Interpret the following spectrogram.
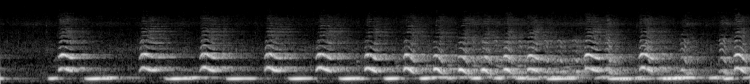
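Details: Zoo siamang in North Lombok calling continuously with steady low booming pulses roughly twice a second, joined by bright upward-sweeping barks that grow faster and more overlapping toward the end.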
